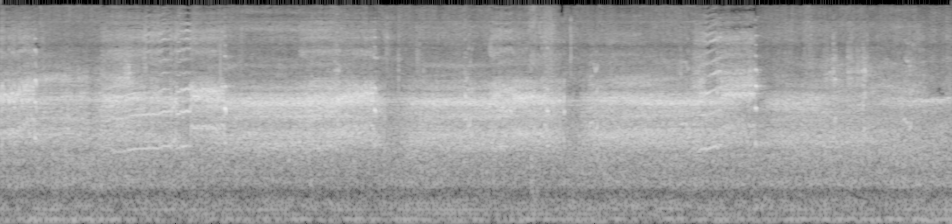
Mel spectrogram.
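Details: Hungry cockatiel chicks being fed, giving continuous harsh, hissing-buzzy begging calls in long pulsing bursts with short breaks between them.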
